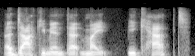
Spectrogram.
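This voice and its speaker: A woman's voice: a bass voice, moderate pace, no room sound. Woman podcast host, close dry sound. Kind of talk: conversational literary interview questions.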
